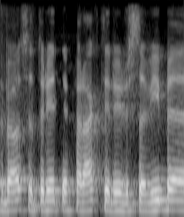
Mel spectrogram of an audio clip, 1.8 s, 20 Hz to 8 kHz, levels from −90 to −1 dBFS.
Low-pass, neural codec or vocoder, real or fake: 7.2 kHz; none; real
